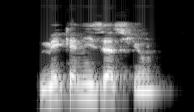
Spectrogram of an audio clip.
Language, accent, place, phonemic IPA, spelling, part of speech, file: French, France, Lyon, /me.ka.ni.za.sjɔ̃/, mécanisation, noun, LL-Q150 (fra)-mécanisation.wav
- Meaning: mechanization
